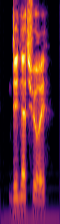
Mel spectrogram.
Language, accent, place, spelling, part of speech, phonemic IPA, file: French, France, Lyon, dénaturer, verb, /de.na.ty.ʁe/, LL-Q150 (fra)-dénaturer.wav
- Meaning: 1. to misrepresent 2. to denature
